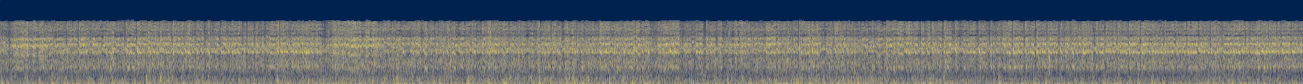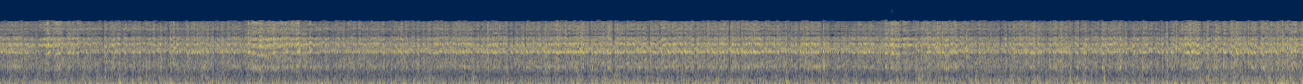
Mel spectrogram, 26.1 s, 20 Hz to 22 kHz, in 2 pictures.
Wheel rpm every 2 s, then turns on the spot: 230, 230, 240, 230, 230, 240, 230, 230, 230, 230, 230, 230, 230.
none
